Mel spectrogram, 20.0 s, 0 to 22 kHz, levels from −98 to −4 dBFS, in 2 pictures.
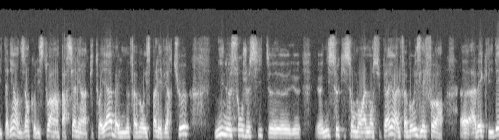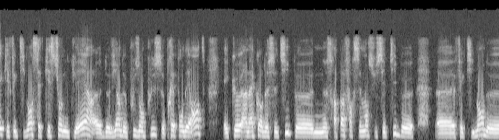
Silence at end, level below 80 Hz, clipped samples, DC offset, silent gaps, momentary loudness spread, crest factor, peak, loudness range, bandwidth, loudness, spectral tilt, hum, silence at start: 0 s; -50 dBFS; under 0.1%; under 0.1%; none; 6 LU; 12 dB; 0 dBFS; 1 LU; 16.5 kHz; -12 LUFS; -5 dB/octave; none; 0 s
